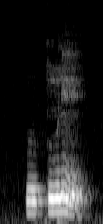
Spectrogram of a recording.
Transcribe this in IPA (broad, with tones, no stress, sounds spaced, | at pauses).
u˨ k ũ˧ ɾ ɛ̃˨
